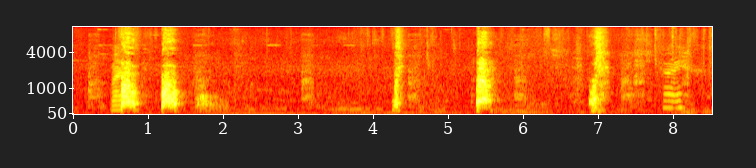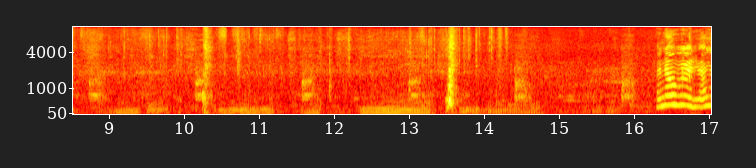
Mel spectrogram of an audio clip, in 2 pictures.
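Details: Staffordshire Bull Terrier named Brian reacting to a strange noise with a series of abrupt barks at uneven intervals, two quick ones first, then single barks spaced a second or more apart, while Spanish-speaking voices talk quietly between them.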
